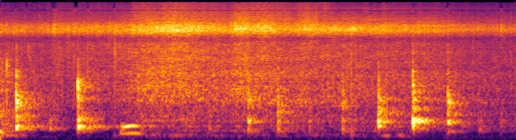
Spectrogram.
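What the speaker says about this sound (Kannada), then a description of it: "ಒಂದು ಅರ್ಧ ಈರುಳ್ಳಿ ಮತ್ತು ಗ್ಯಾಸ್ಟ್ರಿಕ್ಕಿಗೆ ಅಂತ ಹೇಳಿದರು ನಾನು ಇದು ಶುಂಠಿ ಅದನ್ನು ಎಲ್ಲವನ್ನು ಒಮ್ಮೆ ಫ್ರೈ ಮಾಡಿಕೊಡುವ" Onion and ginger fry in a pan with a soft, steady sizzle, broken by scattered stirring scrapes and clicks of a utensil. The sound stays close and moderately quiet, and nobody speaks.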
